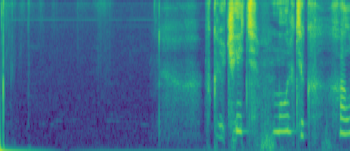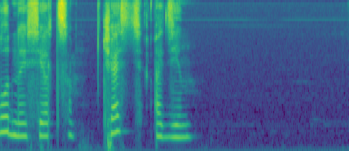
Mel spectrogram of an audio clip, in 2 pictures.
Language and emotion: Russian, sad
